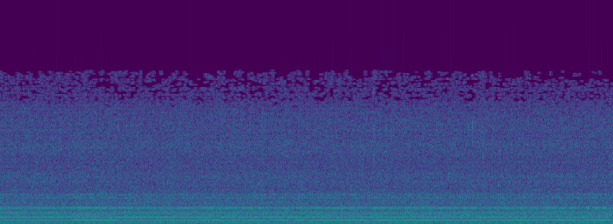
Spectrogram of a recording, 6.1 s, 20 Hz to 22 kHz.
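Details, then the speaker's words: 2012 Toyota Camry SE with 5,000 miles, cold start at 66°F, recorded on an outside microphone. Smooth, even idle with a steady hum and no knocks, ticks or misses. A normal, healthy cold idle. "going to show a CO startup of uh Toyota Camry 2012 model um at the temperatures right now is 66 F degree"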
